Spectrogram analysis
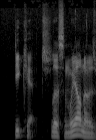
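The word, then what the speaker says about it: Dikeç: How do you say that? D-check? D-catch.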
